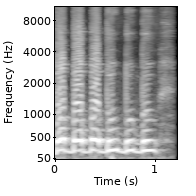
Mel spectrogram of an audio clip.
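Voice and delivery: high, silly "boo boo" babble; dismissive lovestruck gibberish; mocking babble. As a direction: drown out their excuses with nonsense.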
